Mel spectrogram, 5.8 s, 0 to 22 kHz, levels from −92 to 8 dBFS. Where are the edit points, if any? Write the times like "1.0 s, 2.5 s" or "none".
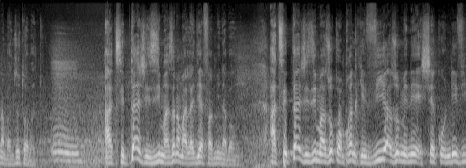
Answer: none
